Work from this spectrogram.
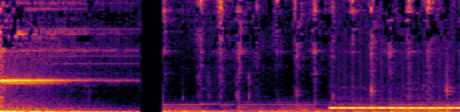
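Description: A telephone call being dialed: a steady electronic tone gives way, after a brief silence, to a series of short beeps and then a long sustained tone, close and clear with no talking.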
